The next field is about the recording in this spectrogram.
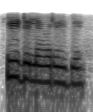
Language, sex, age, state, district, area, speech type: Kannada, female, 18-30, Karnataka, Gadag, rural, conversation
